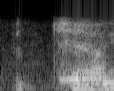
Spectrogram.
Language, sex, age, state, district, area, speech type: Hindi, male, 18-30, Rajasthan, Karauli, rural, conversation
